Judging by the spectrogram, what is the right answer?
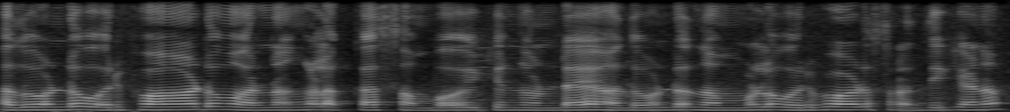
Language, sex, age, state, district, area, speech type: Malayalam, female, 45-60, Kerala, Kollam, rural, spontaneous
